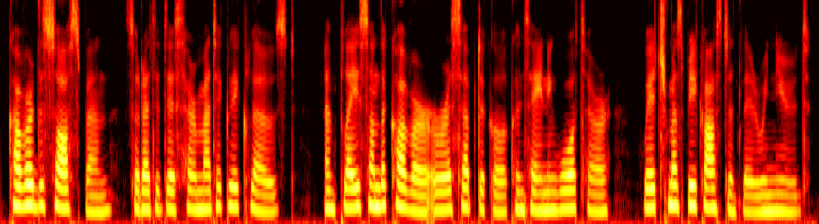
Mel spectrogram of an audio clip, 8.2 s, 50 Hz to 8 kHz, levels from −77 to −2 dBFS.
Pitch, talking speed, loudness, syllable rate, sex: 195 Hz, 170 wpm, -19 LUFS, 5.9 syllables/s, female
